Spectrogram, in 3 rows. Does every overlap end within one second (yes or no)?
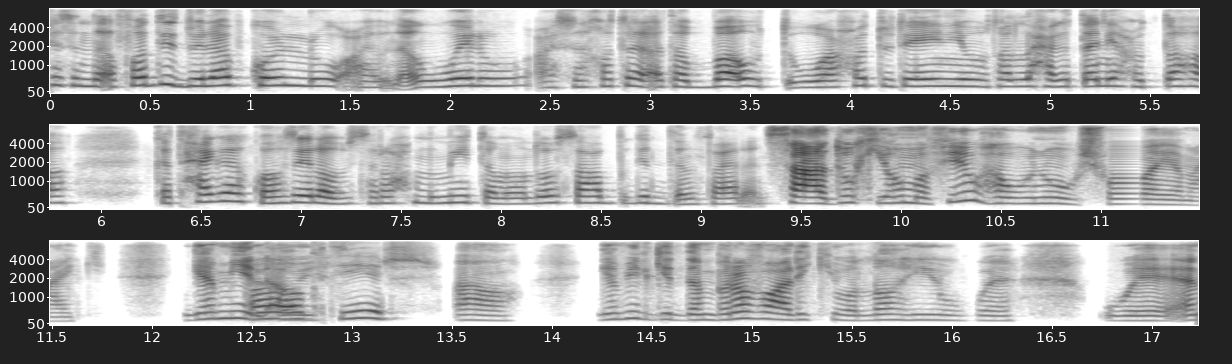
yes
